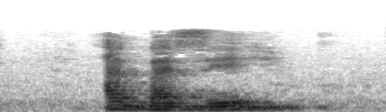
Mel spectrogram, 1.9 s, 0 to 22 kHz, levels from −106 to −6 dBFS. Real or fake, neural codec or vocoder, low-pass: real; none; 7.2 kHz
